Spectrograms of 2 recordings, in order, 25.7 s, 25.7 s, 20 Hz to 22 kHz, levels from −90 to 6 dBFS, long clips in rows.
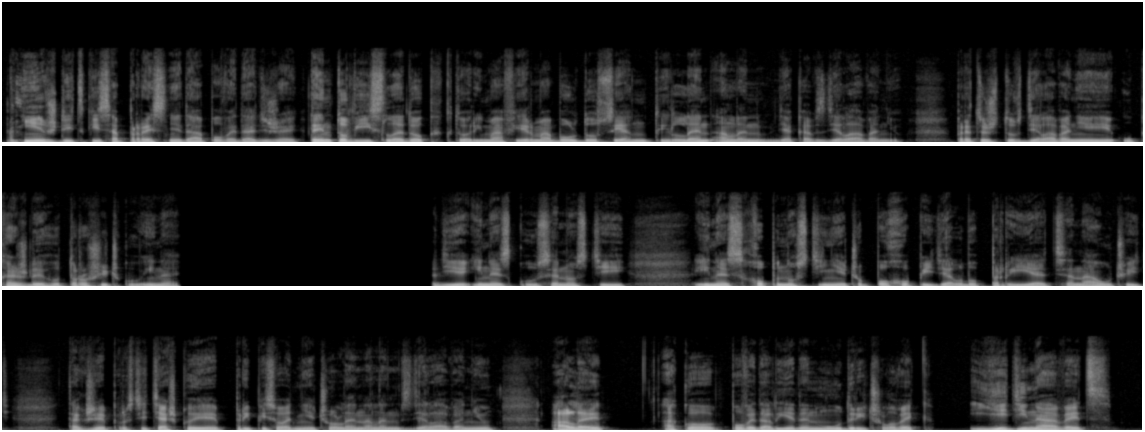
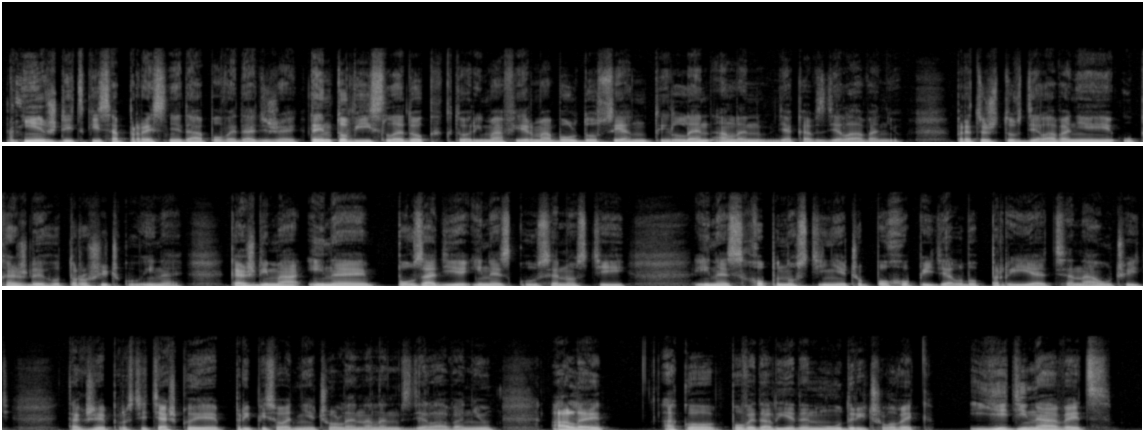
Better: second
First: audio cutting out; at 10 s for 2 s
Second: none

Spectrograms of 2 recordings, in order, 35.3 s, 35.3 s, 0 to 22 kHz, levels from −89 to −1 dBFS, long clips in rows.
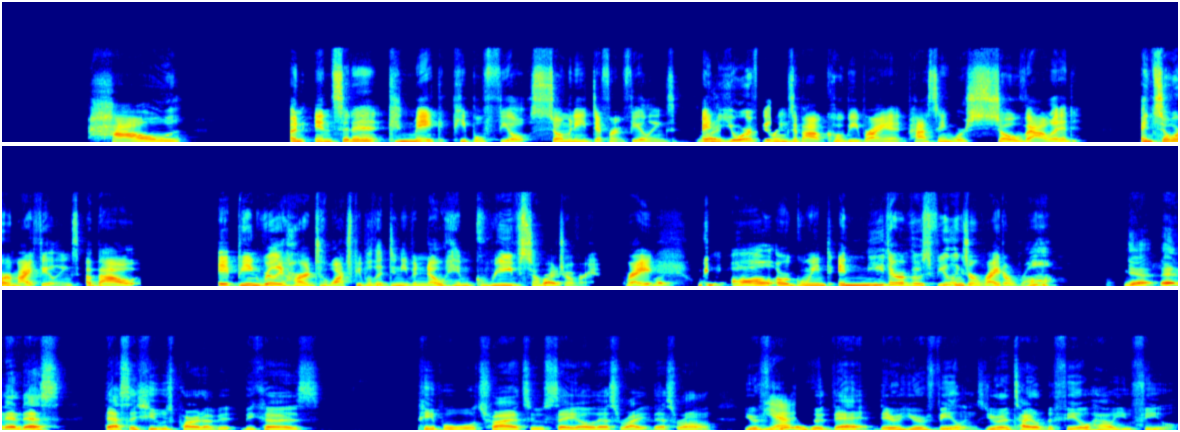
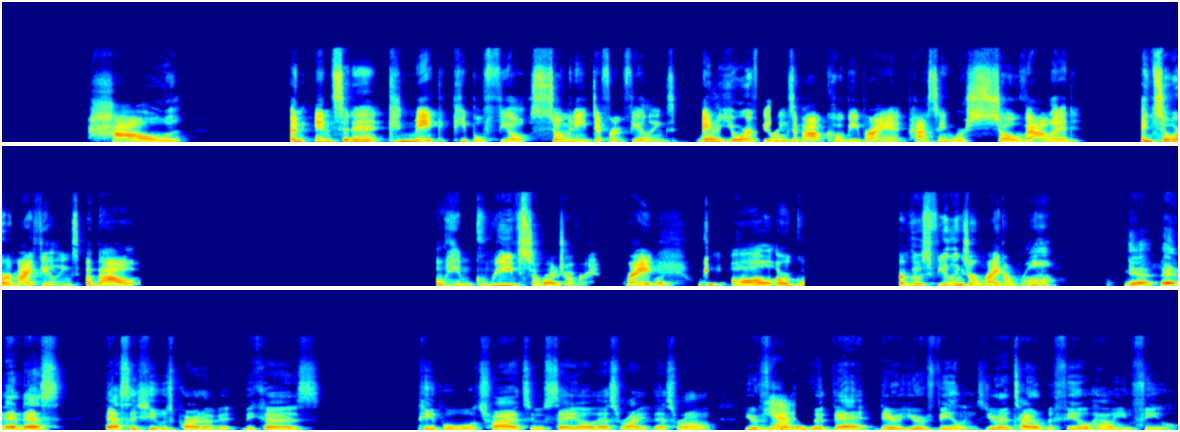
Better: first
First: none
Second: audio cutting out; at 13 s for 2.5 s and at 20 s for 1 s

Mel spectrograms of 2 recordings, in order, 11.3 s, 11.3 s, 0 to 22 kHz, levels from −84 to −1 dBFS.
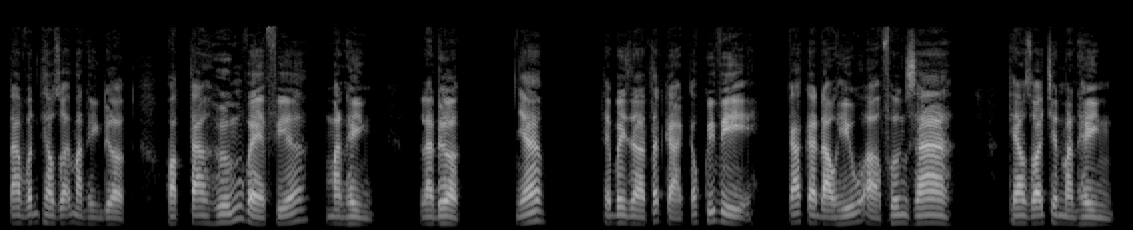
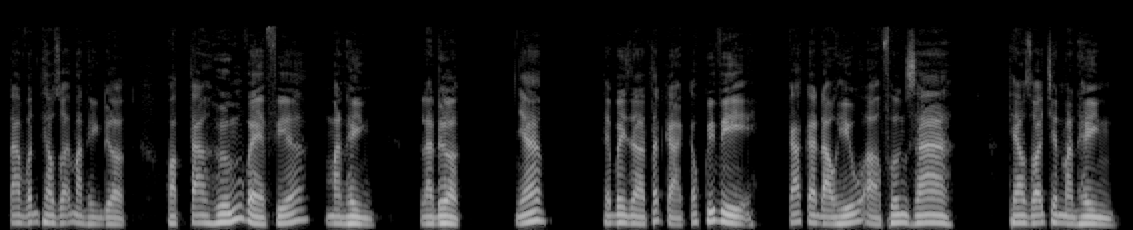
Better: second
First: thin; very; fading below 600 Hz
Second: none

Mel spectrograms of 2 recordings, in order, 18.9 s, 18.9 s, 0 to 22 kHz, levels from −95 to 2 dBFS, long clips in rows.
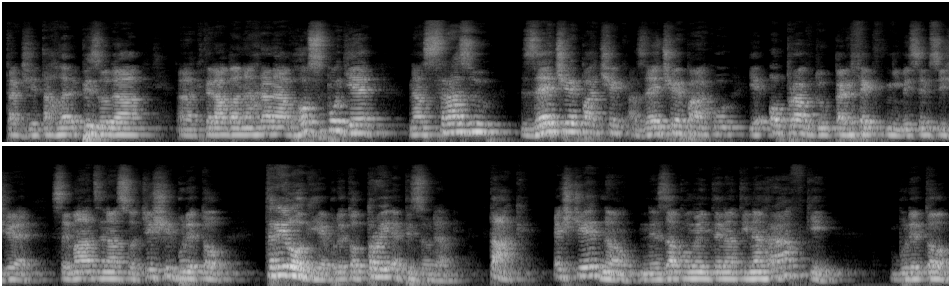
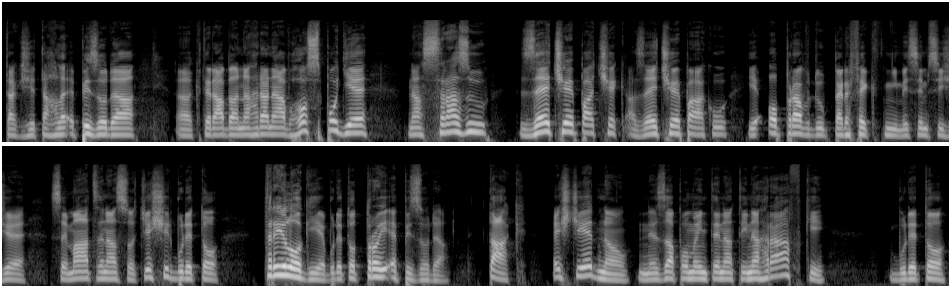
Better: second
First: off-mic speech; far // room echo; noticeable; dies away in 0.4 s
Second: none

